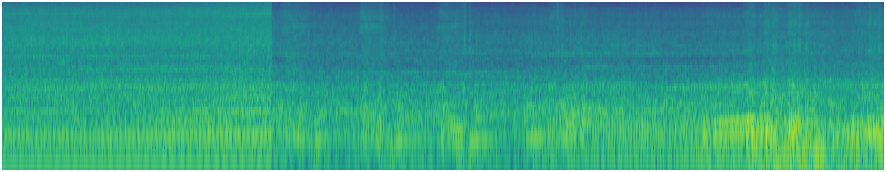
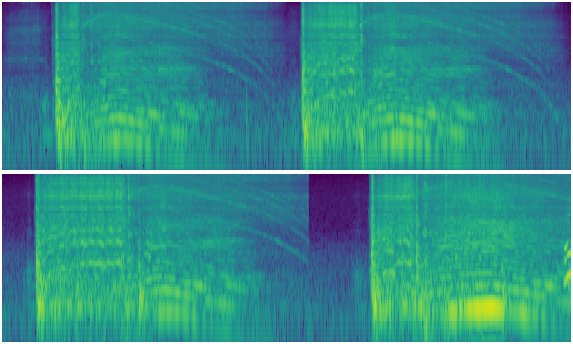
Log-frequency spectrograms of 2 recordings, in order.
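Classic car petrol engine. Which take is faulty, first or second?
second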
